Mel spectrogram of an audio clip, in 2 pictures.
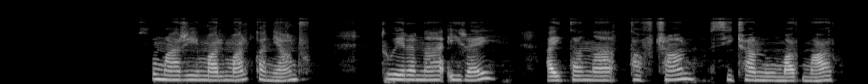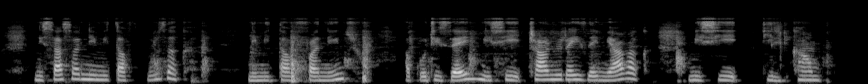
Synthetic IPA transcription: sumaɾimalumalukaniaɳɖ͡ʐu̥ | t̪ueɾanəʔiɾaj | aɦit̪anət̪afu̥ʈ͡ʂanu̥siʈ͡ʂanumaɾumaɾu̥ | nisasanimit̪afub̥uzakə̥ | nimit̪afi̥fanint͡su̥ | aboʈ͡ʂizajmisiʈ͡ʂanuiɾajizajmiavakə̥misi | d̪̥ilikambu̥

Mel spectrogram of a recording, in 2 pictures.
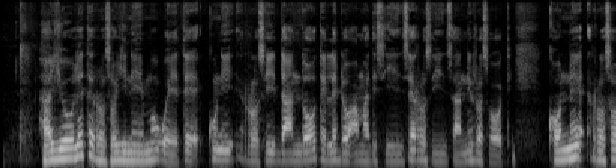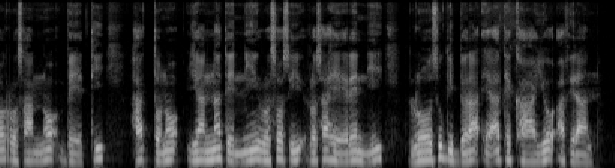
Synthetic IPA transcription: hɐjːo̞ːlɛt̪ɛɾɔsɔjɪne̞ːmːɔweːt̪ɛkʊnɪɾɔsɪd̪ɐnd̪oːt̪ɛlɛd̪ɔɐmɐd̪ɪsinsɛɾɔsiːnsɐnːɪɾɔso̞ːt̪ɪ̥ | kʰɔnːɛɾɔsɔɾɔsɐnːɔbe̞ːt̪ːɪ | hɐt̪ːɔnɔjɐnːɐt̪ɛnːiɾɔsɔsɪɾɔsɐhe̞ːɾɛnːɪ | lo̞ːsʊɡɪd̪ːɔɾɐʔɛʔɐt̪ɛkʰaːjɔʔɐfɪɾan

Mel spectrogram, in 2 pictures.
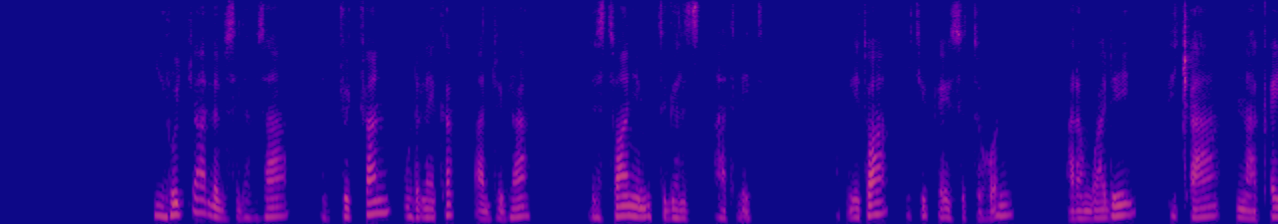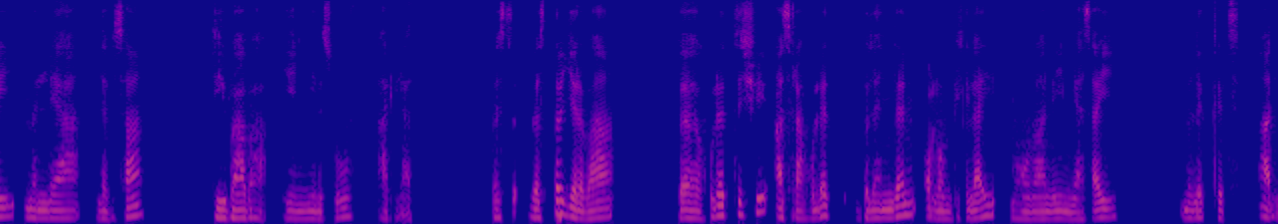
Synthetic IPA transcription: jɛɾot͡ʃʼːalɨβsləβsa | ɨd͡ʒːo̞t͡ʃːwanwɔd̪əlajkʰəfa̰d̪ɾɨɡa | d̪əst̪ʰəwanjɛmːɨt̪ʰːɨɡəlsʼʔat̪le̞̰t̪ | ʔat̪le̞t̪ʰwaʔit̪ʰjo̞pʼːjawisɨt̪ʰːɨɦo̞̰n | ʔa̰ɾəŋɡʷad̪e̞ | b̥ɨt͡ʃʼanakʼəjməlːəjaləβsa | d̪̥iβaβajɛmːilsʼɨhuf | ʔalːa̰t̪ | bəst̪ʰəβd͡ʒɛɾβa | b̥əhulət̪ːɨʃiʔasɾahulət̪ːbələnd̪ənʔo̞̰lompʰiklajməho̞nwanjɛmːijasaj | məlɨkːɨt̪ʔal

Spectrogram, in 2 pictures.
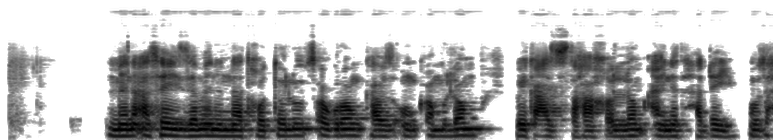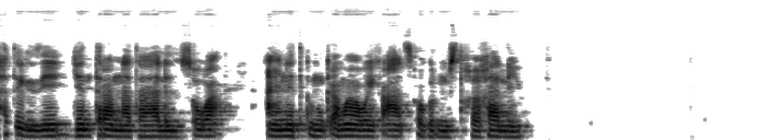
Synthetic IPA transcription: mɐnaʔsɐjzɐmɐnɨnːat̪ʰɐ̥xɐt̪ʰːɐlut͡sʼɐɡɾo̞mkʰaβzɨkʼɨmkʼɐmɨlo̞m | wɔjkʰaʕazɨ̥st̪ʰɐxaxɨ̰lo̞mʕa̰jnɐt̪ħad̪ɐɨjːumɐβzaħt̪ʰiɡize̞d͡ʒɐnt̪ʰɐɾanːat̪ʰɐβahalɐzɨt͡sʼɨwːaʕ | ʕajnɐt̪kʼɨmkʼɐmawɔjkʰa̰ʕat͡sʼɐɡɾomzɨt̪ʰɐ̥xɐxalijːu

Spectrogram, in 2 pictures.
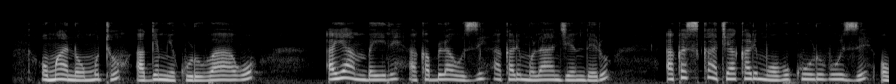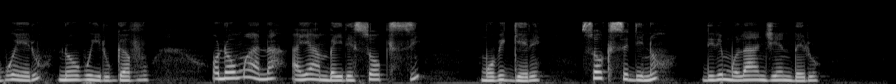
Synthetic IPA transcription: o̞mwaːno̞ːmuto̞aɡe̞mje̞kuluβaːɣo̞ | ajaːmbaiɾe̞akaβulawuziakalimulaːɲɟe̞ːnd̪e̞ɾu | akasi̥kaːtiakalimoːβukuːluβuze̞o̞βwe̞ːɾuno̞ːβwiːɾuɡavu | ono̞ːmwaːnaːjaːmbaiɾe̞so̞ki̥si | muβiɡe̞ɾe̞ | so̞ki̥siðino̞ | ðiɾimulaːɲɟe̞ːnd̪e̞ɾu

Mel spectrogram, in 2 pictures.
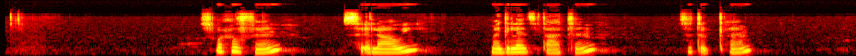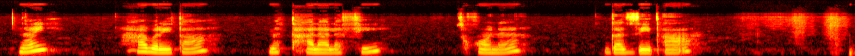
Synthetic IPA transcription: sʼɨħufɨn | sɨ̰ʔlawi | mɐɡlɐt͡sʼi̥t̪ʰat̪ʰɨn | z̥ɨt̪ʼɨkʼːɐm | naj | ħaβɐɾe̞t̪ʰa | mɐt̪ʰːɐ̥ħalalɐfi | z̥ɨxo̞nɐ | ɡaze̞t̪ʼa

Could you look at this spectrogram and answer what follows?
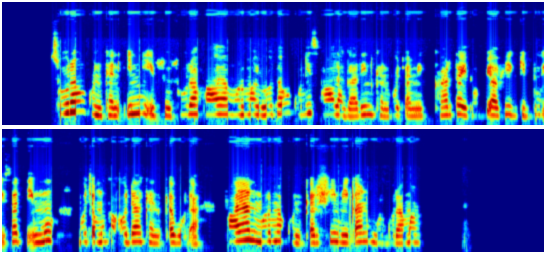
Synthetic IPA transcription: suːɾaːŋkʊŋkɐnɪnːɪɪ̰bsusuːɾaːfaːjamɔɾmajoːt̪ɐʔʊkʊnɪshaːlɐɡaːɾiːŋkɐnbɔt͡ʃʼɐmɛkʰaːɾt̪aːɪt̪jo̞ːpʼːɪjaːfɪɡɪd̪ːuːɪsɐt̪ːɪɪmːoː | bɔt͡ʃʼɐmʊkɐʔɔd̪aːkɐŋkʼɐbʊᶑɐ | faːjaːnmɔɾmɐkʊnkʼɐɾʃiːmiːkʼaːŋɡʊɾɡʊɾɐmaː

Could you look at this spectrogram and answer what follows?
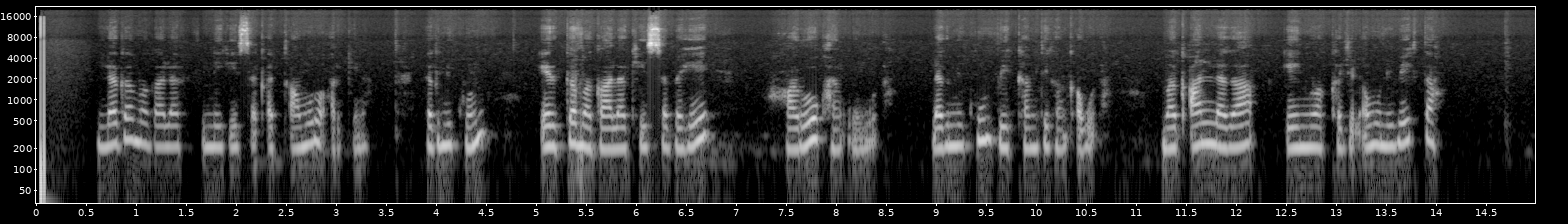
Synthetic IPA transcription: lɐɡɐmɐɡaːlaːfɪ̥fɪnːeːke̞ːsːɐkʼɐt̪ʼaːmʊɾʊʔɐɾɡɪnɐ̥ | lɐɡnɪkʊn | ʔɛɾɡɐmɐɡaːlaːkʰe̞ːsːɐbɐɦe̞ː | hɐɾoːkʰɐnṵːmʊ̰ᶑɐ̥ | lɐɡnɪkʰʊnbe̞ːkʰːɐmt̪ɪkɐŋkʼɐbʊᶑɐ̥ | mɐkʼaːnlɐɡaː | e̞ːnːuɐkːɐd͡ʒɛᶑɐ̰mʊnɪbe̞ːkt̪ɐ

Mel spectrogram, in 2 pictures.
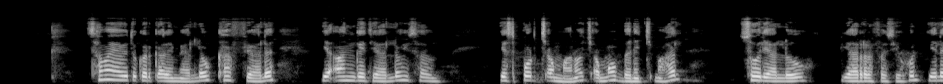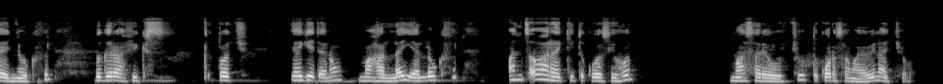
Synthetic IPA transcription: səmajawit̪ʼɨkʼɨɾkʼəlɛmːjalːəwkʰəfːijalə | jɛʔaŋɡət̪jalːəw | jɛspʰo̞ɾt̪̚t͡ʃʼamːanəwt͡ʃʼamːawbənɨt͡ʃʼːmaɦal | so̞ljalːəw | jaɾːəfəsiɦo̞njɛlajɲːawkʰɨ̥fl | bəɡɾafiks | kʼɨt̪ʼo̞t͡ʃː | jaɡet̪ʼənəwmaɦalːajːalːəwkʰɨ̥fɨl | ʔansʼəβaɾakʼit̪ʼɨkʼoɾsiɦo̞n | masaɾjawo̞t͡ʃːut̪ʼɨkʼoɾsəmajawinat͡ʃːɛ̰w

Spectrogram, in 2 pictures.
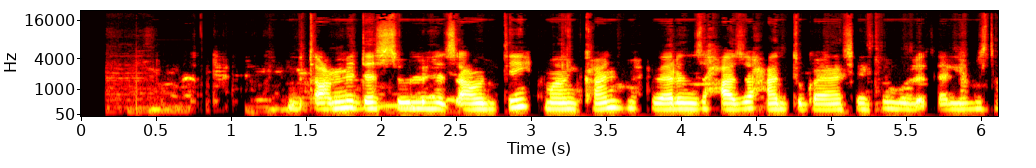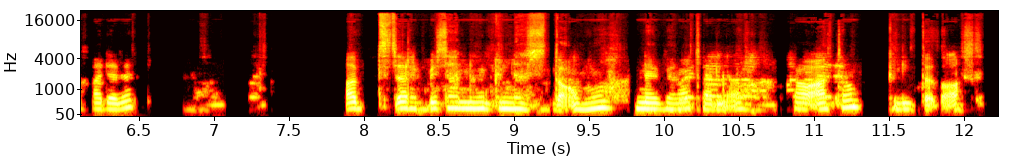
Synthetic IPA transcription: bɨt̪ʼaʕmid̪ɐsːɨβɨluhɨt͡sʼawɨnt̪ʰimaŋkʰanmɨħbɐɾɨnzɨħazuħant̪ʰiɡʷajanset̪ʰunmulɨt͡s̪ʼɐlːimzɨt̪ʰɐxɐd̪ɐnɐt̪ | ʔaβt̪ʰi̥sʼɐɾbet̪ʰanɨmɨɡɨnɐsɨt̪ʰʼːɐ̰χʼmunɐɡɐɾat̪ʰalːɐ̰wakʰawʔa̰t̪ʰo̞mɡʰɨlit̪ʰːɐt̪ʼɐχʼɐs

